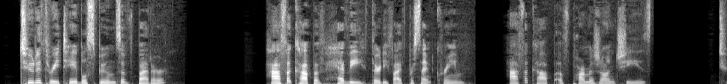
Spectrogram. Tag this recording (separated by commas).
Speech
